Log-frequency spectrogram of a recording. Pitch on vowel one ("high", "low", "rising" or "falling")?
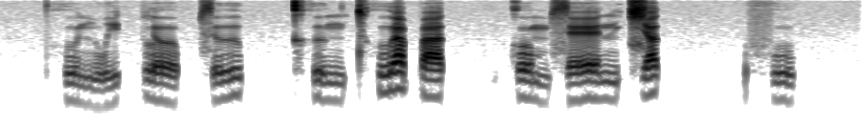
low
